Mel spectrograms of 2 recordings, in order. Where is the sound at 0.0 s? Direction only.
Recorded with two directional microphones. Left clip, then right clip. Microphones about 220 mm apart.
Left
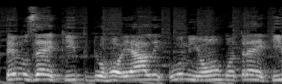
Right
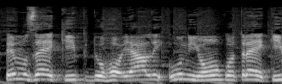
25° right (ahead or behind).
